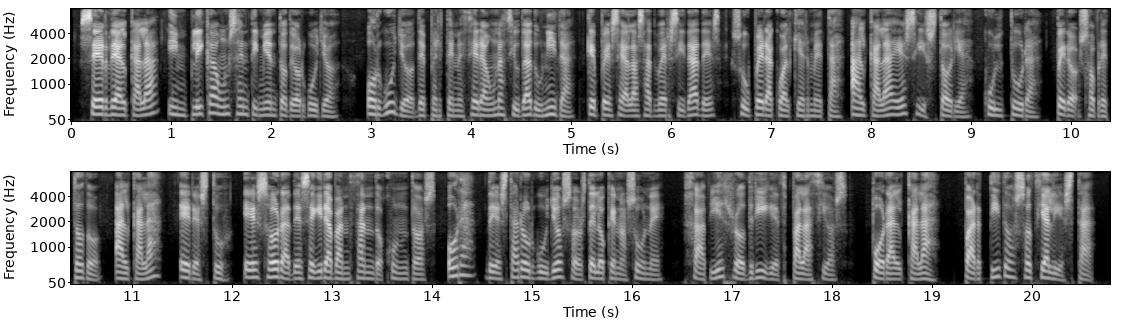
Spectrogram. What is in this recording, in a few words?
spanish political ads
